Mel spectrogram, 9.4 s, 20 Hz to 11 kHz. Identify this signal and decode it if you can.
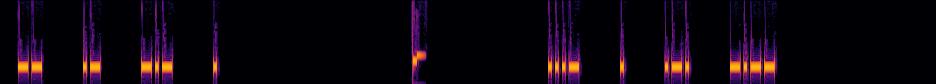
Morse code, heard as a keyed tone, about 33 wpm, spaced as for 16 wpm, 690 Hz. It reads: MAKE VERY
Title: 4x Character Spacing - Top 300 Words - 35wpm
